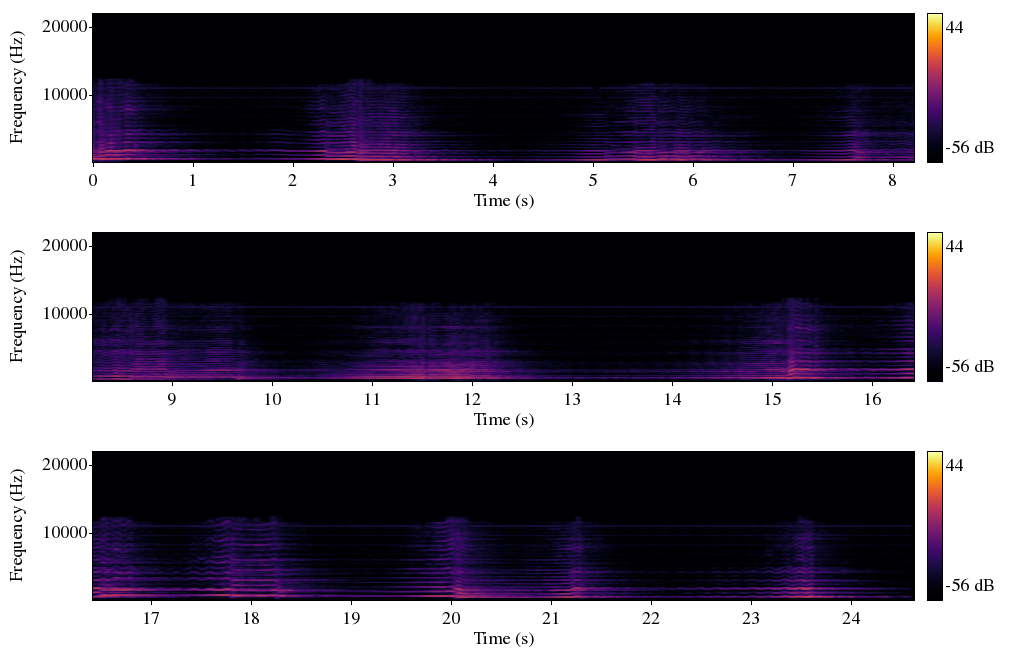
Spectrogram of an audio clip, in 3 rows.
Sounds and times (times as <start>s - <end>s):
Music: 0.0s - 24.6s.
